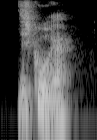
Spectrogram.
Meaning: third-person singular imperfect indicative of discourir
- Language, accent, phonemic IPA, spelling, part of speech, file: French, Canada, /dis.ku.ʁɛ/, discourait, verb, LL-Q150 (fra)-discourait.wav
